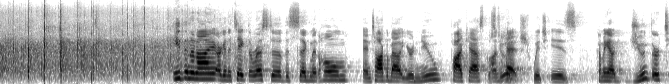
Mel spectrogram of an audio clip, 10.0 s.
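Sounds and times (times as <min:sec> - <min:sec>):
audience clapping: 0:00.0 - 0:04.1
speech: 0:02.6 - 0:10.0.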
